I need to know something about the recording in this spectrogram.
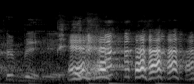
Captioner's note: laughing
